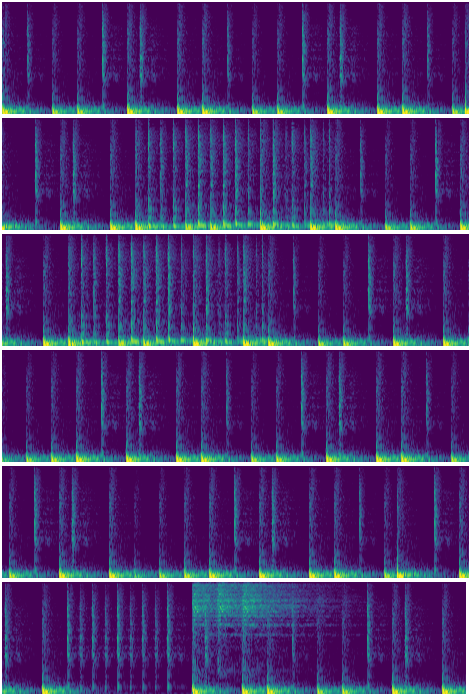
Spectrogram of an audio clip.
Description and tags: Basic drumbeat loop used for MAZE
